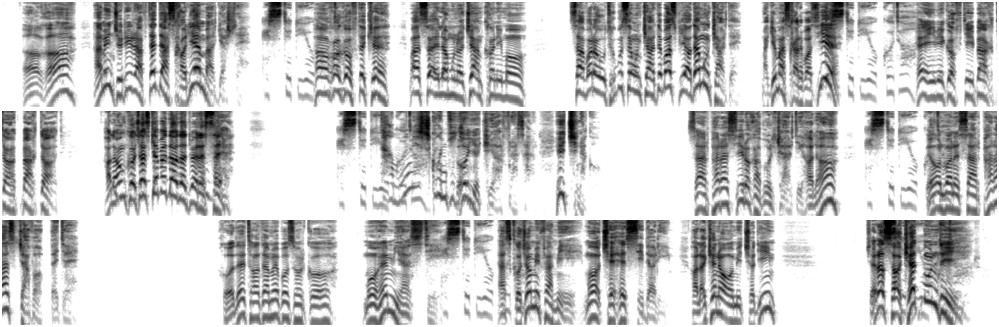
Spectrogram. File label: dub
